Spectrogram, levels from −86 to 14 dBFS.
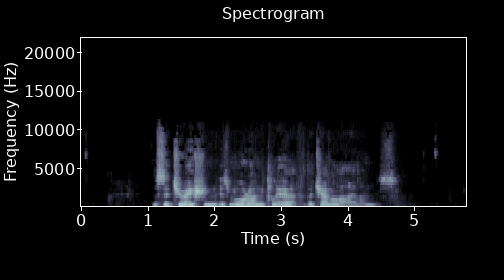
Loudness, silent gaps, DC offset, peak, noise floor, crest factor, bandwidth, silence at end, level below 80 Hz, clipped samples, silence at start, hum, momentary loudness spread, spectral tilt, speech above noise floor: -21 LUFS; none; under 0.1%; -4 dBFS; -74 dBFS; 20 dB; 11 kHz; 1.05 s; -66 dBFS; under 0.1%; 1.1 s; none; 14 LU; -4.5 dB/octave; 52 dB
